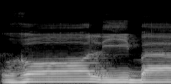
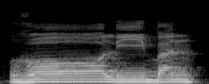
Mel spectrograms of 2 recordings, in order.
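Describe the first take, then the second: First: The word ends on an open vowel. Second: The word ends with an n sound. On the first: The reader stops on this word. "Ketika wakaf, kita membaca ghaliba" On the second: The reading continues without stopping. "tanwin, fathah, ban, menjadi ghaliban"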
